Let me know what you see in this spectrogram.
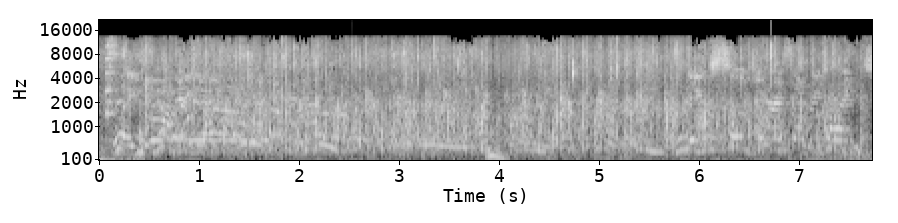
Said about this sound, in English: Before I hand this over to him, can we all just give like a big round of applause to the K?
